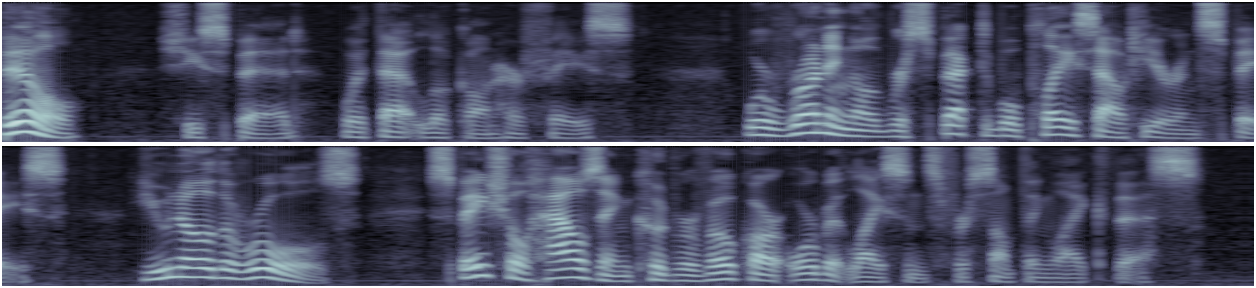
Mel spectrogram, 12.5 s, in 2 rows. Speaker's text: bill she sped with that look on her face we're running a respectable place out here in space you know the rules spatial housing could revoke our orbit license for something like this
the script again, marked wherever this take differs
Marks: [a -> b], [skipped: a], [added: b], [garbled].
bill she sped with that look on her face we're running a respectable place out here in space you know the rules spatial housing could revoke our orbit license for something like this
